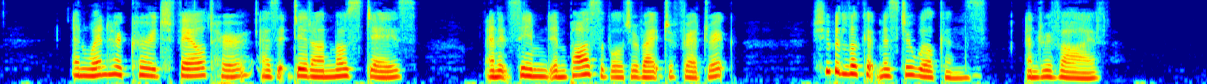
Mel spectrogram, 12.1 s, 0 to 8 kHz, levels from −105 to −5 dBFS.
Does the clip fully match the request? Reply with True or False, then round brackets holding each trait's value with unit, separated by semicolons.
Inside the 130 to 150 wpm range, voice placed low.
False (140 wpm; 190 Hz)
